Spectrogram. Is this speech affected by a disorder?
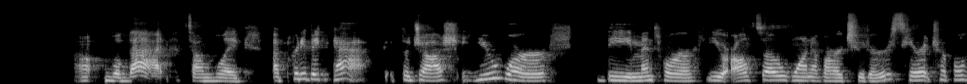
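No.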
